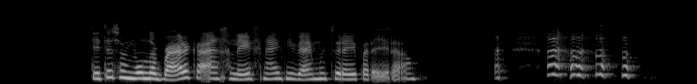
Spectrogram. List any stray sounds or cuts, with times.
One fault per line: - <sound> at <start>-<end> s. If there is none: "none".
- laugh at 4.9-6.5 s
